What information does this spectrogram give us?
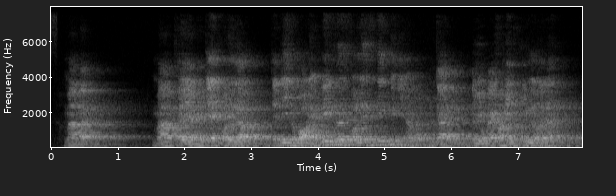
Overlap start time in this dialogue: none

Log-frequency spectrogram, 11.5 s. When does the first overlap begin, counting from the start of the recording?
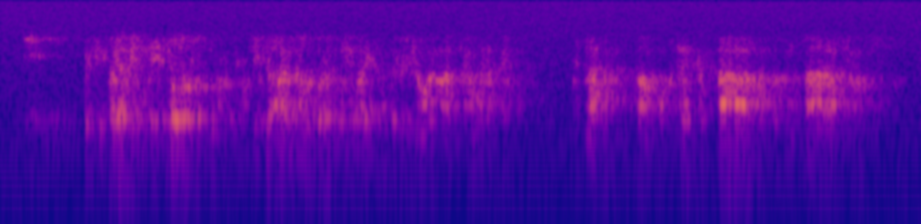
1.4 s

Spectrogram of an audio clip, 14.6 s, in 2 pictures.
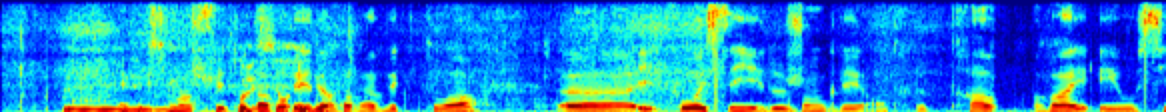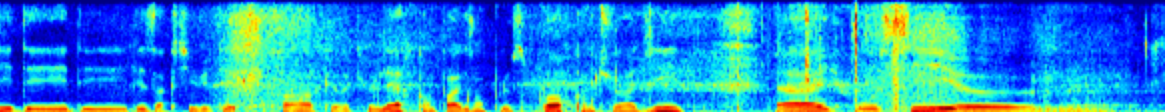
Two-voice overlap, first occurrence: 0.7 s

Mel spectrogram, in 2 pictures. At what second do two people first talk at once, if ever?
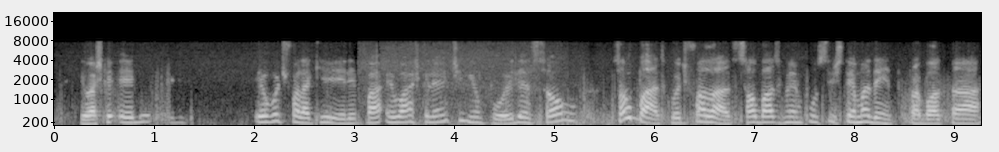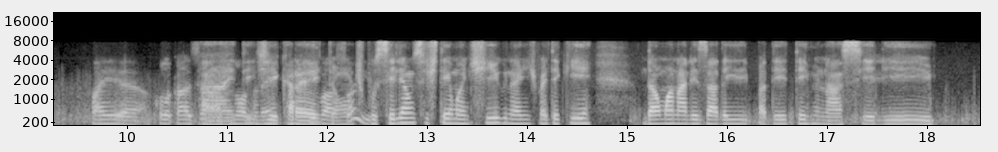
10.7 s

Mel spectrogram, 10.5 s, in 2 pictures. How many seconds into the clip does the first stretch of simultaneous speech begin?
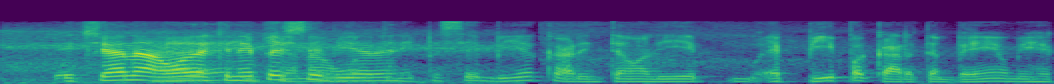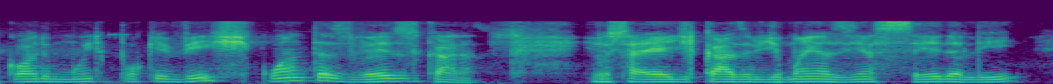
0.8 s

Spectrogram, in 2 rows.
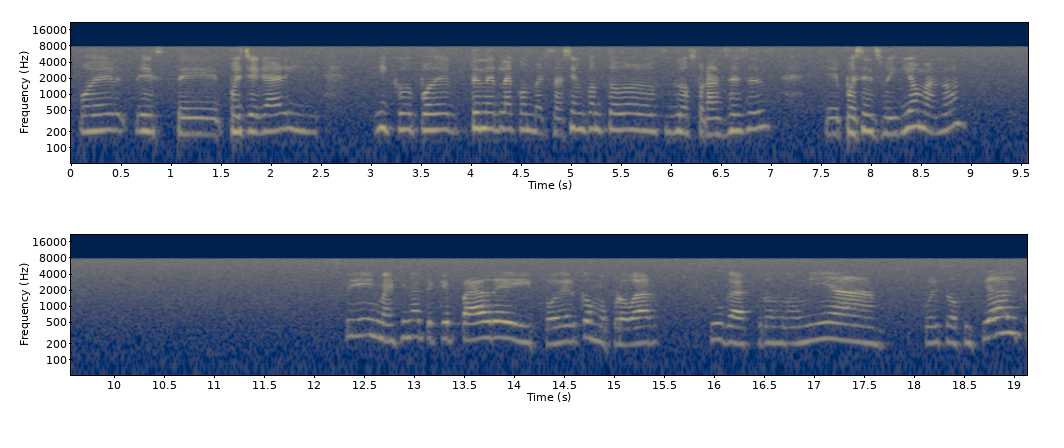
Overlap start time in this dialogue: none

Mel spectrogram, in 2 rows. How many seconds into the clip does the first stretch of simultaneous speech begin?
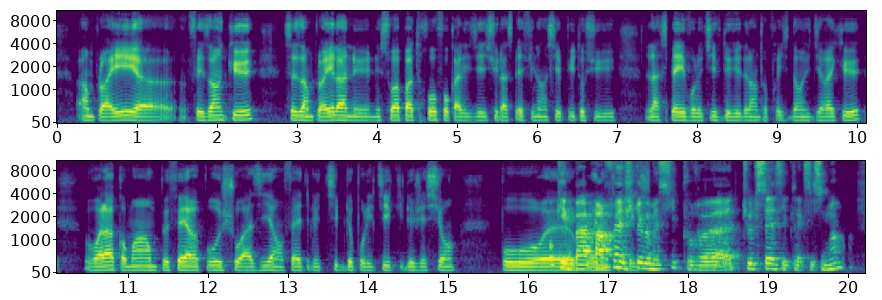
16.3 s

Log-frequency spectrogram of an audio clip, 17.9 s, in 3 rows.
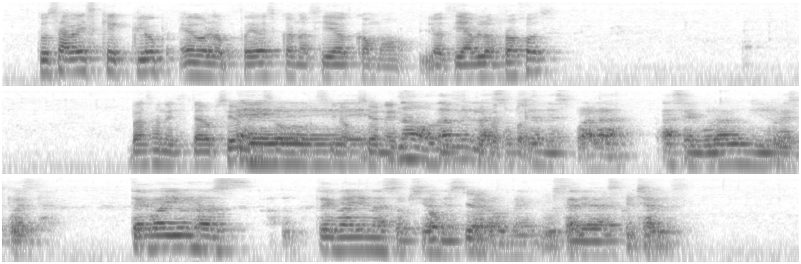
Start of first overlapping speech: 7.7 s

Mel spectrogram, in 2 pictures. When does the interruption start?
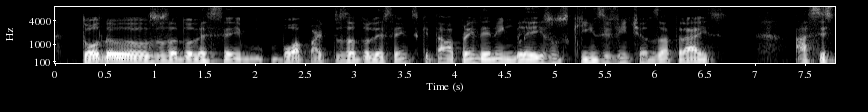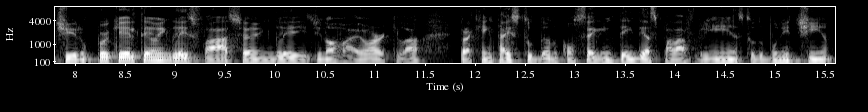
none

